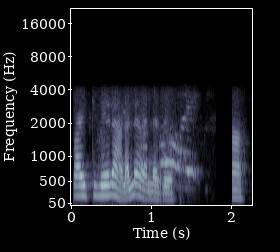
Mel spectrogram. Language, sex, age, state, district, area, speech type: Malayalam, female, 30-45, Kerala, Malappuram, rural, conversation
